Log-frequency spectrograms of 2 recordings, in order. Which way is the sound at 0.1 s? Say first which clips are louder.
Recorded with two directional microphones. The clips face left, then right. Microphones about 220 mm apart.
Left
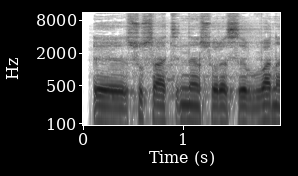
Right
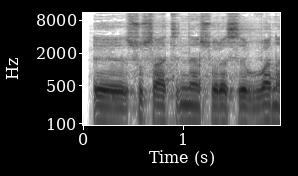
Left 1 dB; 55° left (ahead or behind).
